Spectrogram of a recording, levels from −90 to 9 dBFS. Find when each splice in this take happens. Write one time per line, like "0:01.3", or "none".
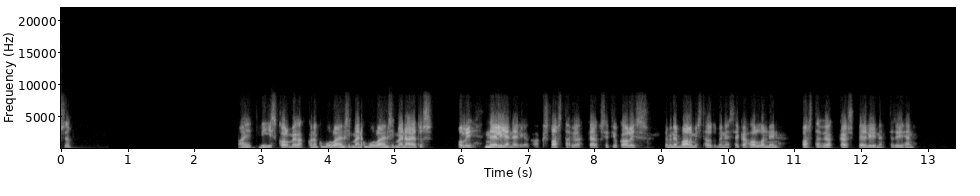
0:04.5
